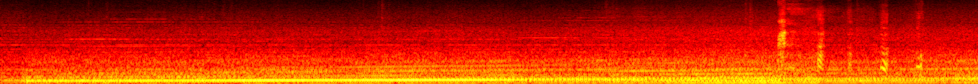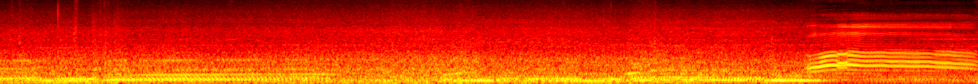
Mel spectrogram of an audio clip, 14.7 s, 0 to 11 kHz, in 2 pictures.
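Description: High-revving car engine that spins to 7,500 rpm, accelerating loudly through its mid-range with rising harmonic sweeps and gear changes, steady and close throughout.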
